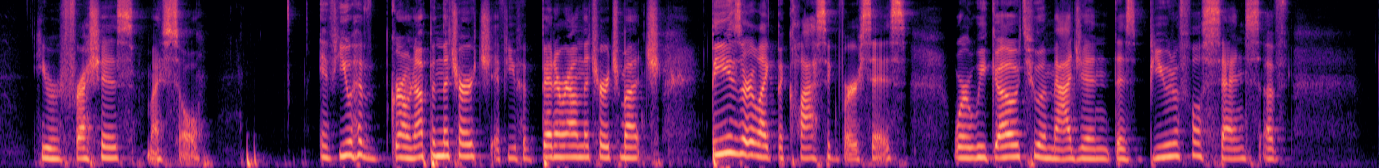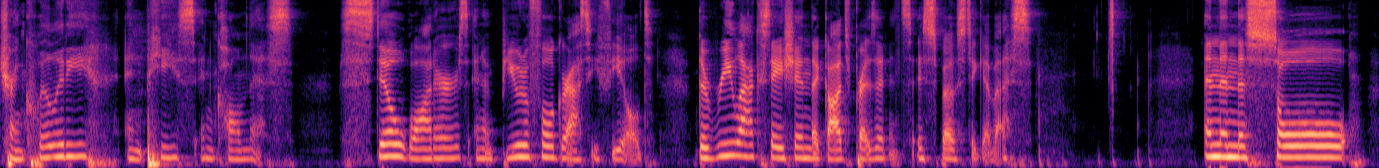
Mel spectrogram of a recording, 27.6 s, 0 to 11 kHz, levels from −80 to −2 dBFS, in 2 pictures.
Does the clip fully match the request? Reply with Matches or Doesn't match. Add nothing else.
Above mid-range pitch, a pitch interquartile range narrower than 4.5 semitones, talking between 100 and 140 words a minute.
Matches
